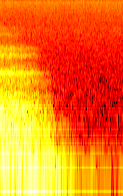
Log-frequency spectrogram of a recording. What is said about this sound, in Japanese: とっても気持ちいい。吸って吐いて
